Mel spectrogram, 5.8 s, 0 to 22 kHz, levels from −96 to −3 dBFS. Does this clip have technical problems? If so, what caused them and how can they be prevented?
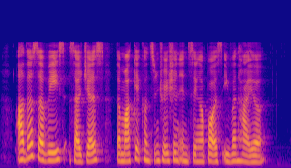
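No, there are no technical problems to hear in this clip. With no fault present, there is no cause to trace and nothing that needs preventing.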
